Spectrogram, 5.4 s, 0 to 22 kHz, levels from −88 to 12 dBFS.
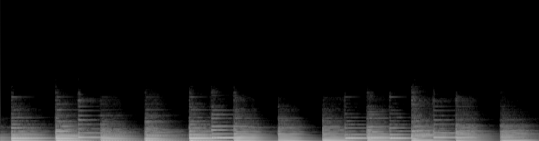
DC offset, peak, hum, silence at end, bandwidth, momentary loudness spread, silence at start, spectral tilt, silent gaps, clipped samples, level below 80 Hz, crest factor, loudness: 0.1%; -4 dBFS; none; 0 s; 7 kHz; 7 LU; 0 s; -9.5 dB/octave; none; under 0.1%; -52 dBFS; 16 dB; -22 LUFS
